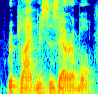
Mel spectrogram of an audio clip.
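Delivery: plain reading voice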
